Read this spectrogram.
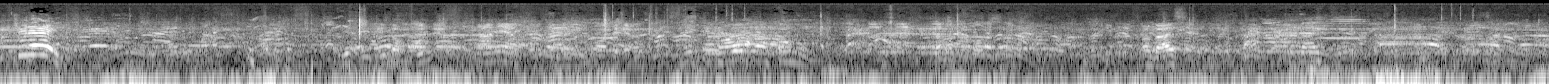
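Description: Young men shout and call to each other outdoors at a distance.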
